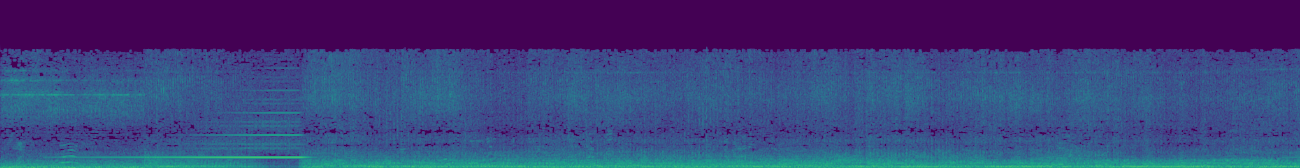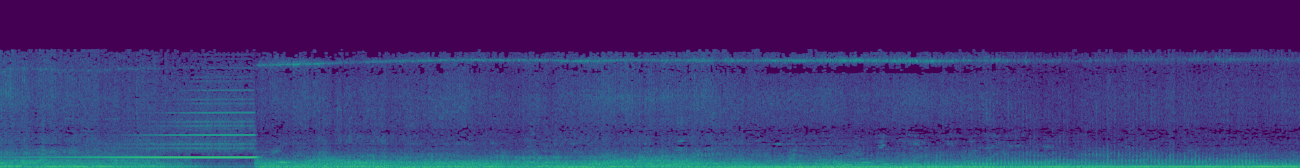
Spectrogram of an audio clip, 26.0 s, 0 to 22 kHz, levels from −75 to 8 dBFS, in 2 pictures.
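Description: A single 1.5 kHz tone swells over about two seconds into a squeal, reaching roughly the level of the surrounding sound, from 0.42 to 3.23 s and again from 12.81 to 15.66 s. This is loudspeaker feedback squeal: the microphone re-amplified its own loudspeaker until that frequency took off.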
